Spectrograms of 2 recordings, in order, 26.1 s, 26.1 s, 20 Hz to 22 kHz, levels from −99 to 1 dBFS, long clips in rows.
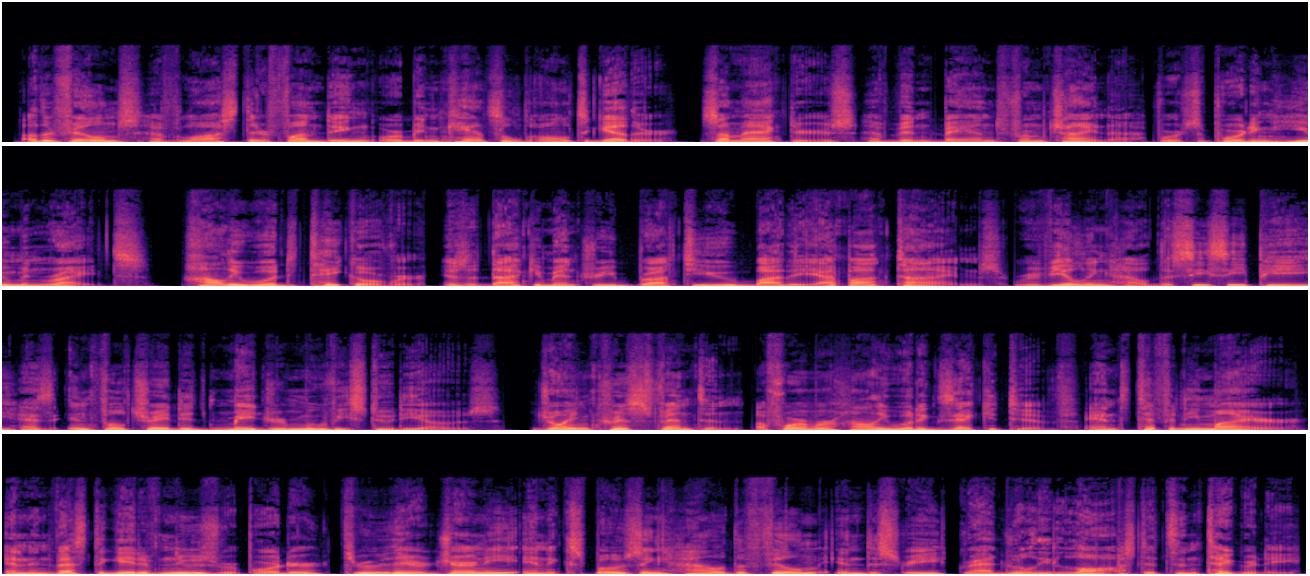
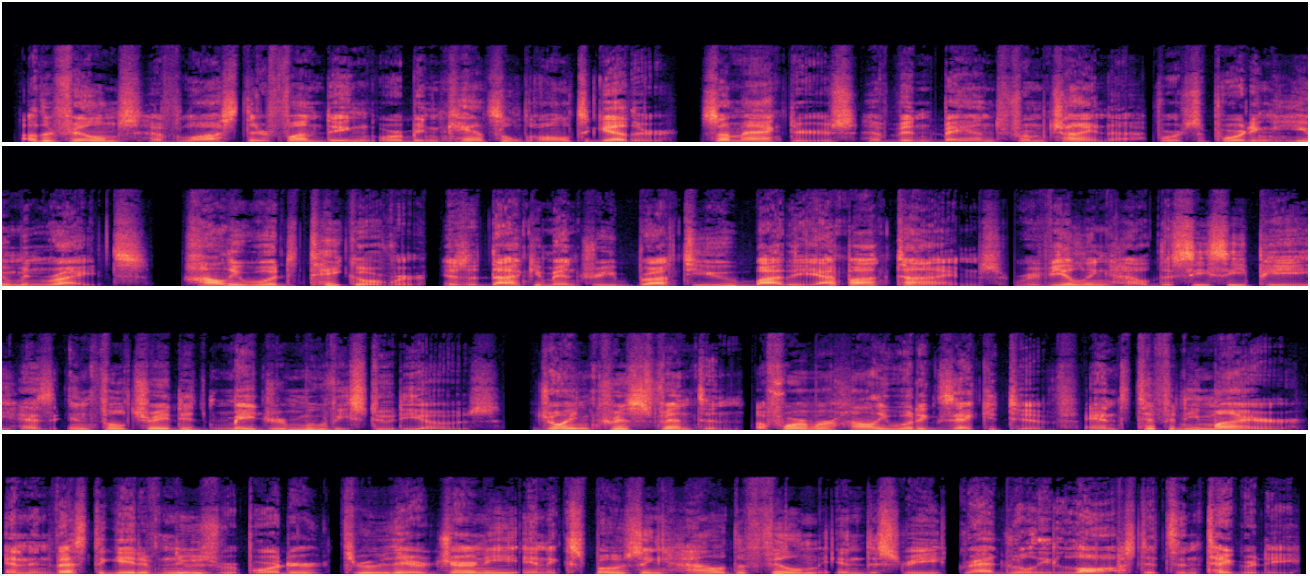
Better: first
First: none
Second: thin; very; fading below 600 Hz

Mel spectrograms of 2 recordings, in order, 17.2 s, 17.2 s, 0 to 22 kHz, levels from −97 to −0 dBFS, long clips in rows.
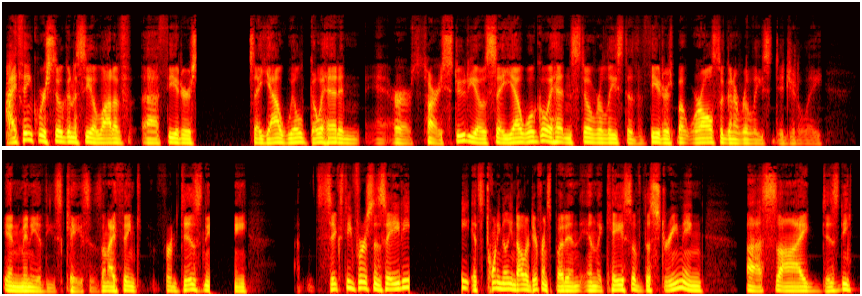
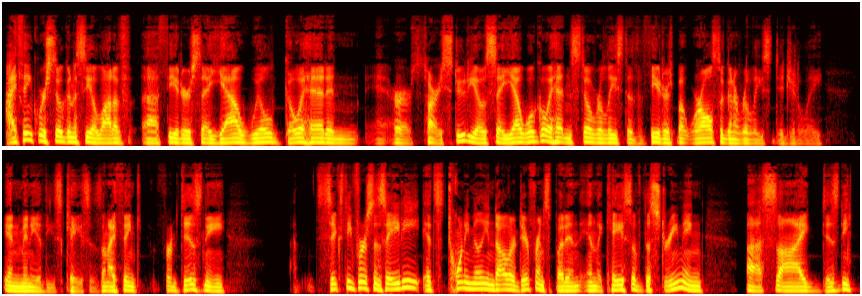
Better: second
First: audio freezing; at 2 s for 0.5 s, at 11 s and at 13 s for 0.5 s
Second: none

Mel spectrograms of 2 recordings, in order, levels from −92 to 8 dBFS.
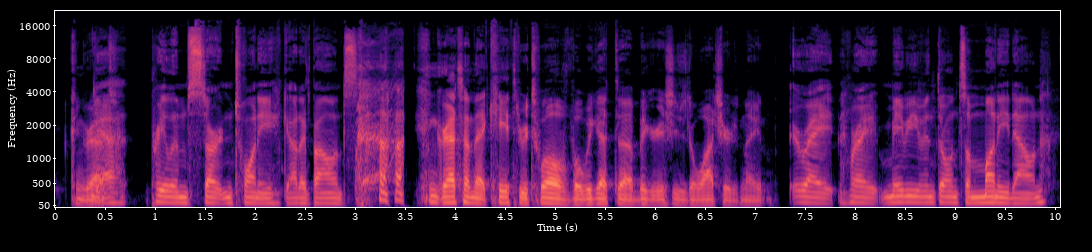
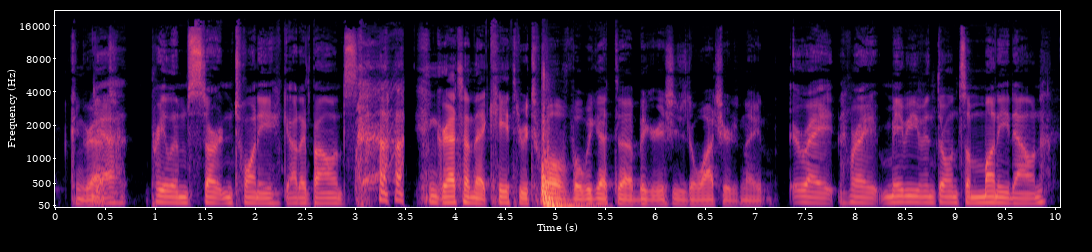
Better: first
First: none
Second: door banging; loud; at 5 s; peak 6 dB above the speech

